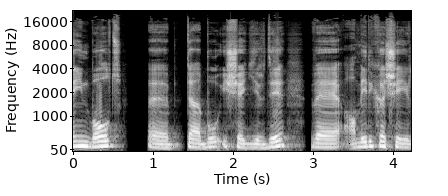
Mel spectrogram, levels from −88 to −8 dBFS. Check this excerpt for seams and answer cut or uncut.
uncut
